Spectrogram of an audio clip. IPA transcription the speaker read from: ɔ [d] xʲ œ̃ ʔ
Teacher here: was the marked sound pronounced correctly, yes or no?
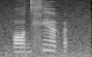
yes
